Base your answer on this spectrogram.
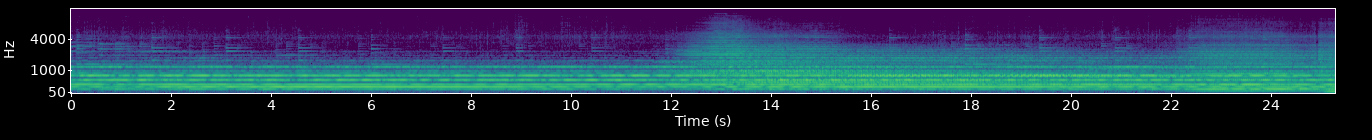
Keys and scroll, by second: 4.0 7, 18.0 ctrl+z, 18.2 ctrl+x, 19.5 ctrl+z, 20.0 x, 22.3 ctrl+z, 22.5 ctrl+z, 23.0 ctrl+z.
